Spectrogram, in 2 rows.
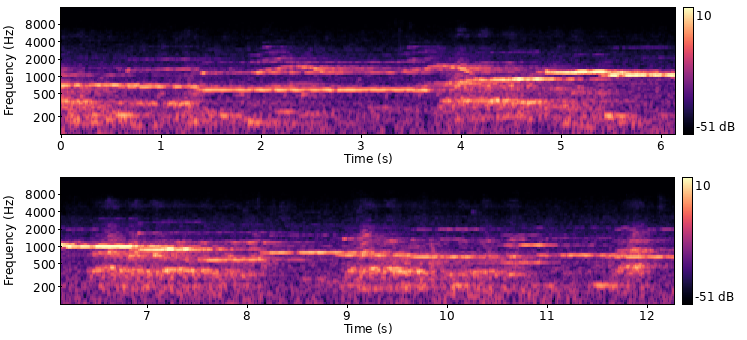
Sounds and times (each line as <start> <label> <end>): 0.0 aching fairy-tale broadcasted through the one street 12.2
